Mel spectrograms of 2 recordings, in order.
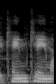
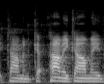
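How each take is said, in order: First: Kame said KAYM, rhyming with "name"; one-syllable Kame. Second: Kame said KAH-mee; two-syllable Kame. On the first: Player unsure of the right way, Kame as KAYM. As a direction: say each Kame like "came". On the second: Player unsure of the right way, Kame as KAH-mee. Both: Shown as a demonstration. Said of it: "There's no right way to say it".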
